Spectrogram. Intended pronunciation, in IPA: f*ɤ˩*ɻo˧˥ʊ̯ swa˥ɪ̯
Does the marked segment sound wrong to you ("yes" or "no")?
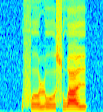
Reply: yes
